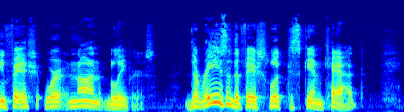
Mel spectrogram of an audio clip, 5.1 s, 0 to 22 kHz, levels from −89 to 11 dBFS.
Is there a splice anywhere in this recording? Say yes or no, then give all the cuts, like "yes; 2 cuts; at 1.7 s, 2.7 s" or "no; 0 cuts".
yes; 2 cuts; at 2.3 s, 3.6 s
